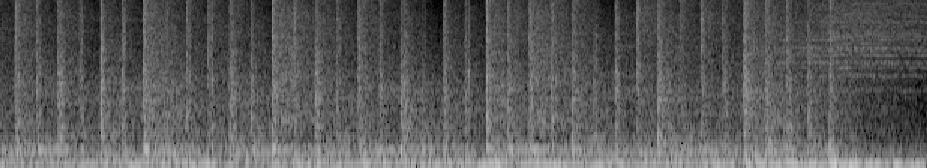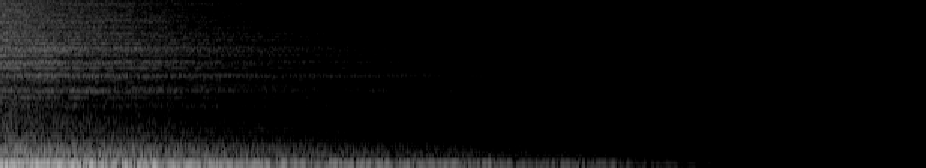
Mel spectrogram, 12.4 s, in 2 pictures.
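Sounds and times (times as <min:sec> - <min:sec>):
tribal music: 0:00.0 - 0:08.7.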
